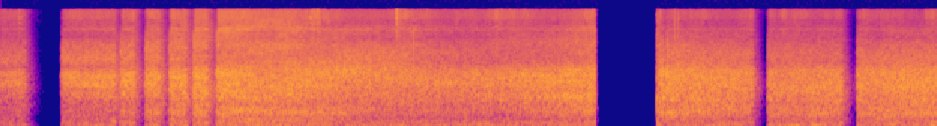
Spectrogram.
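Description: Steady rushing road noise from traffic, with wind, cut by two short drop-outs to silence, just after the start and about four seconds in.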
